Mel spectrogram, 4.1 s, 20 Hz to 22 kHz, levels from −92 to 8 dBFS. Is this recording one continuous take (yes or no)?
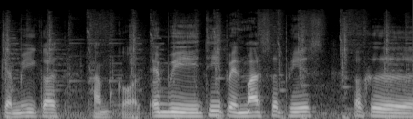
no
